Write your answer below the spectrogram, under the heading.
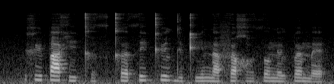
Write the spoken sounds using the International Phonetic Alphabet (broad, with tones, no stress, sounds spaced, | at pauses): x y˦ p a˦ x i˨ kʰ ə̤˨ θ kʰ ə˦ θ i˦ kʰ y˦ l d y˨ kʰ i˨˦ n a˨ f œ˦ χ o̤˦ θ o˦ n ø˨ l p œ˦ m ɛ˨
